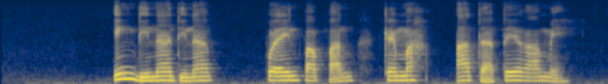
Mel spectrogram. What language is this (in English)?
Javanese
